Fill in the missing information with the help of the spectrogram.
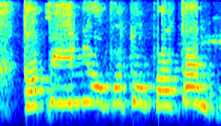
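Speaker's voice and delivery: very high put-on wifely voice; protesting wife. Wife questions husband's only cure, high-pitched protest. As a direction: squeal the objection like a worried wife.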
